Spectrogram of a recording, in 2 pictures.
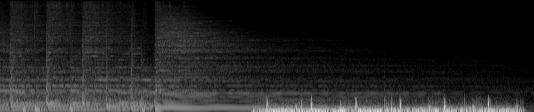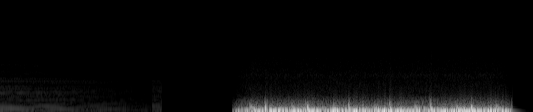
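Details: Adult's own heartbeat recorded through a DIY electronic stethoscope (stethoscope head connected to a microphone, non-diagnostic): low, muffled thumps consistent with normal first and second heart sounds.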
